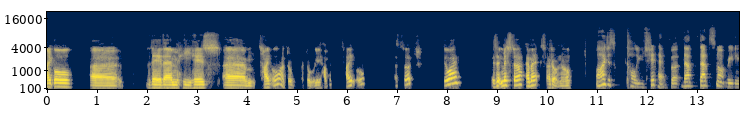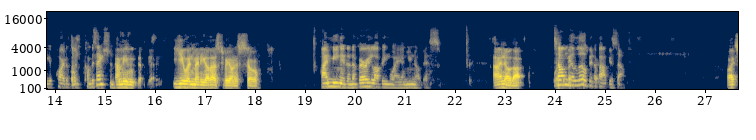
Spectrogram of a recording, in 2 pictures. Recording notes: Recorded on 1 August 2020 on Instagram Live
